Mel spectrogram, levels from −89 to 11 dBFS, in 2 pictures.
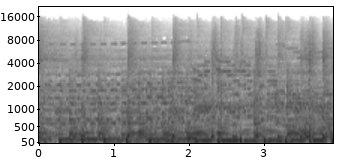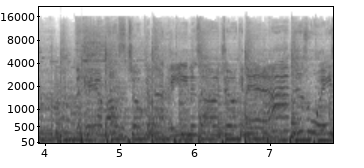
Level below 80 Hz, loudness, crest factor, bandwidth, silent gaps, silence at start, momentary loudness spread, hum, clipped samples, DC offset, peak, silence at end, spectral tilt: -20 dBFS; -12 LUFS; 12 dB; 16.5 kHz; none; 0 s; 3 LU; none; under 0.1%; under 0.1%; 0 dBFS; 0 s; -5 dB/octave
